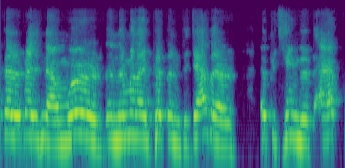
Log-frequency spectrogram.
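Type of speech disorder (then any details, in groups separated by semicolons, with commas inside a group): Cerebral palsy, mild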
